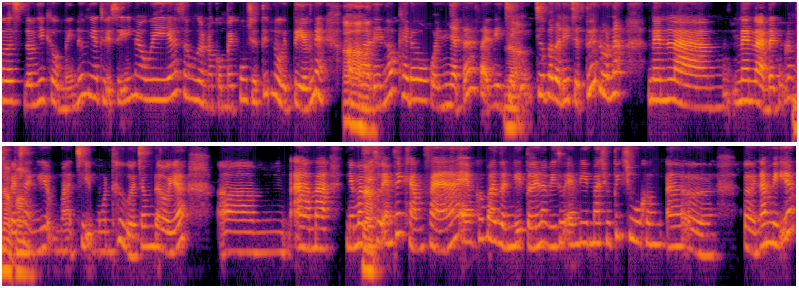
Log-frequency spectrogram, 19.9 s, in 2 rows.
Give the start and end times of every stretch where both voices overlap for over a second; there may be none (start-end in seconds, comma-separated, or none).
none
